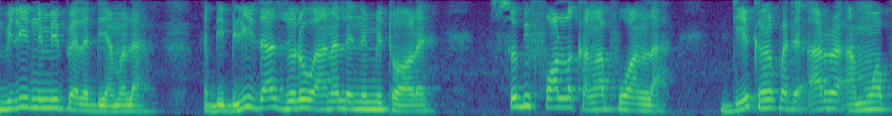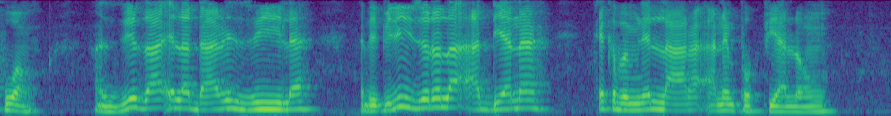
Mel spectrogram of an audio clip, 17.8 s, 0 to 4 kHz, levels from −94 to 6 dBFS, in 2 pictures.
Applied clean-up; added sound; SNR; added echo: none; none; none; none.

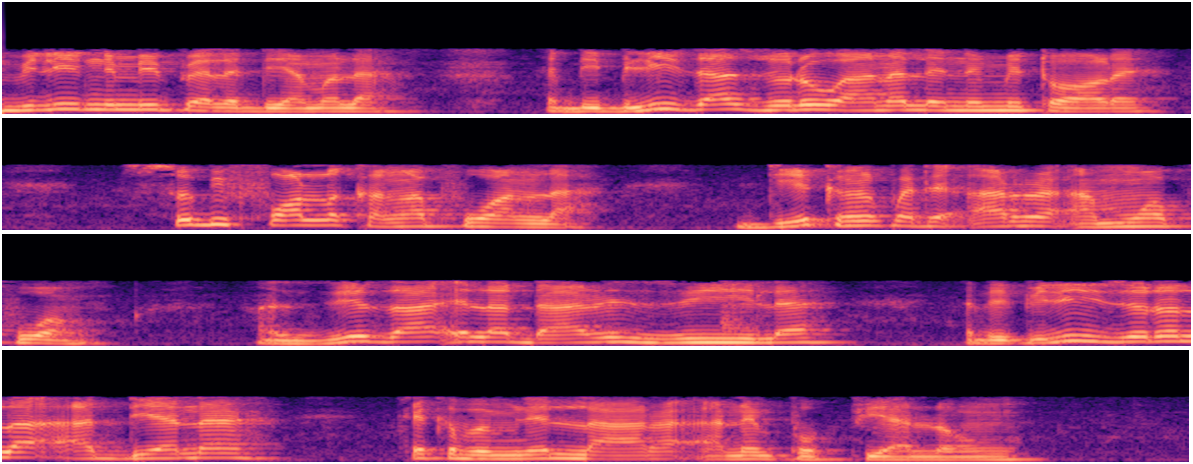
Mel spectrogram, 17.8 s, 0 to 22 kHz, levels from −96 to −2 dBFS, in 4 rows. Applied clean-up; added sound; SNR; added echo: none; Hi-hat; 17 dB; none.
